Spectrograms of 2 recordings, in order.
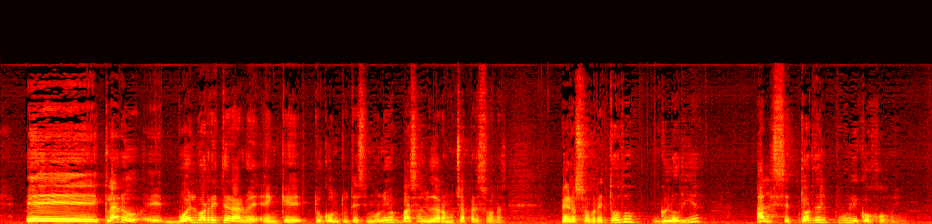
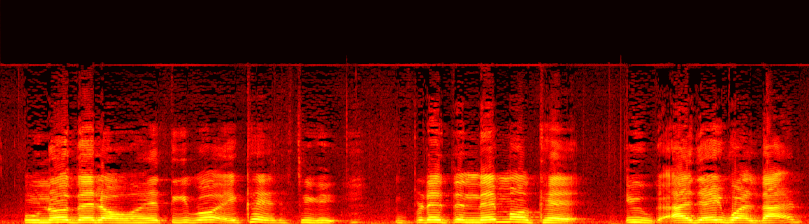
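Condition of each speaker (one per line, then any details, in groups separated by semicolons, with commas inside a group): No condition
Cerebral palsy from birth; present from birth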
